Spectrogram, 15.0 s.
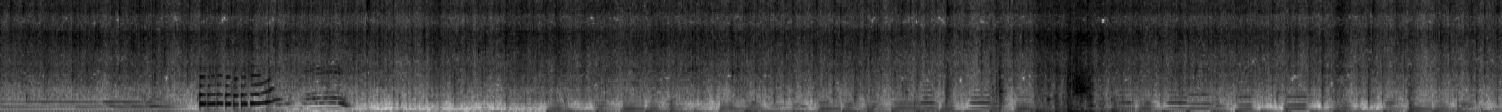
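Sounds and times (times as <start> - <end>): background music: 0.0 - 2.8, 5.5 - 15.0
rice sizzling in wok: 0.0 - 15.0
sliding pitched tone: 2.0 - 3.0.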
